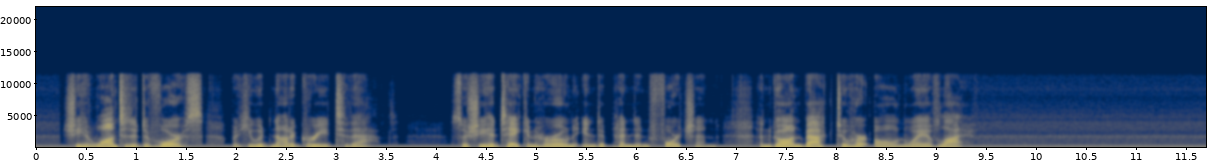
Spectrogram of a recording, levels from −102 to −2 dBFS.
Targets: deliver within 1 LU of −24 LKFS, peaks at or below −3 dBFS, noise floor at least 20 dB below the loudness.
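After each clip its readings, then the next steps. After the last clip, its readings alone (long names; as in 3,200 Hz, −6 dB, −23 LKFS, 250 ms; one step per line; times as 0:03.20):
mains hum 60 Hz; hum harmonics up to 300 Hz; level of the hum −51 dBFS; integrated loudness −31.0 LKFS; sample peak −13.0 dBFS; target loudness −24.0 LKFS
→ hum removal 60 Hz, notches 5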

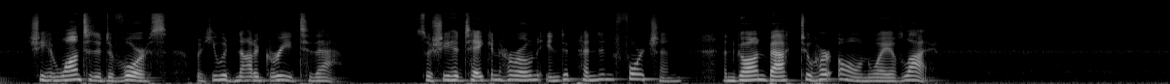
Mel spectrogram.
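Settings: mains hum none found; integrated loudness −31.0 LKFS; sample peak −12.5 dBFS; target loudness −24.0 LKFS
→ level +7 dB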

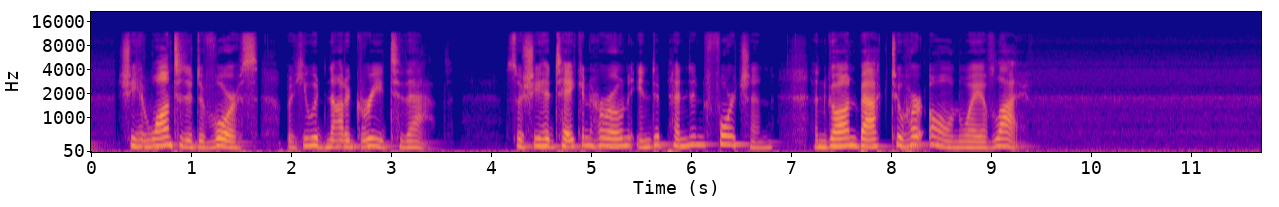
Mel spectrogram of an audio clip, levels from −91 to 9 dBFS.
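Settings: integrated loudness −24.5 LKFS; sample peak −5.5 dBFS; background noise floor −56 dBFS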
